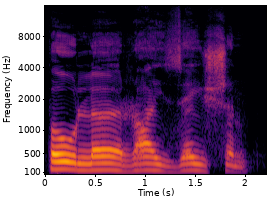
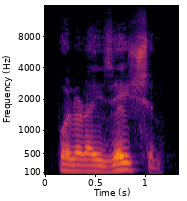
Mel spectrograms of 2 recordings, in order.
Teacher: This word has 6 syllables, polarization. Okay, but you don't stress po or la or I, you stress zation in English, polarization.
